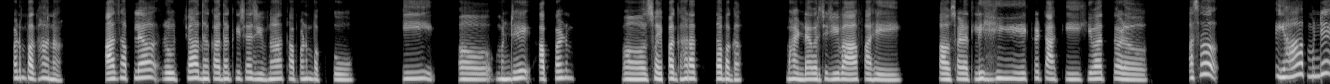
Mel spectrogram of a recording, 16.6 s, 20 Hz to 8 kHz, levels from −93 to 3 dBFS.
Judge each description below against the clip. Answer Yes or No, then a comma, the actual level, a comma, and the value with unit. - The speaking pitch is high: Yes, high, 215 Hz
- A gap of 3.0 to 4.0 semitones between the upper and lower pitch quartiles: No, narrow, 2.5 semitones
